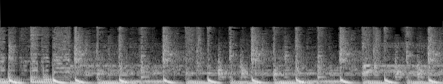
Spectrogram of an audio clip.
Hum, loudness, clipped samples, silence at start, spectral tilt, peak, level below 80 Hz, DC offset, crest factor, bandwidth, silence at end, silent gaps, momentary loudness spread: none; -16 LUFS; under 0.1%; 0 s; -7 dB/octave; 0 dBFS; -20 dBFS; under 0.1%; 14 dB; 6.2 kHz; 0 s; none; 3 LU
